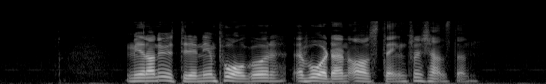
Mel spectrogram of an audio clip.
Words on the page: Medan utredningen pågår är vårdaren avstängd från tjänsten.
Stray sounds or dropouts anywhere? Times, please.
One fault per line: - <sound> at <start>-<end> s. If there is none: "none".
none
